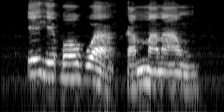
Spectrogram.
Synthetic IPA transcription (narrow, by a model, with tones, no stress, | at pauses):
ɪ˦ɦɪ˦k͡pɔ˦ɡʷʊ˦a˨ka˨m̩˦ma˦na˦a˦ŋʷʊ˦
